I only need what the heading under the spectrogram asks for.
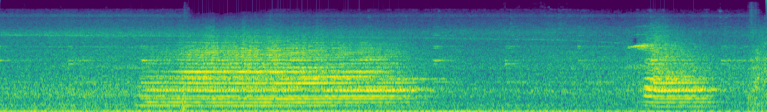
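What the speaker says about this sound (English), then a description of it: "Train coming, so we're gonna have to stop." A locomotive horn sounds in long harmonic blasts, then fades and returns with a second shorter blast, over a steady low rumble of rolling rail cars as a train passes.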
